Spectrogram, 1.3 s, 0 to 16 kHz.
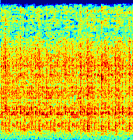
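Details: Diesel car idling after re-enabling injector number one in OBD2 scanner injector cut-out test: smooth even idle, no stumble or skipped beats; all cylinders firing, injector confirmed fine.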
